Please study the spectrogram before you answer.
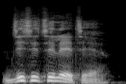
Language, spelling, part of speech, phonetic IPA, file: Russian, десятилетие, noun, [dʲɪsʲɪtʲɪˈlʲetʲɪje], Ru-десятилетие.ogg
- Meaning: 1. ten-year period, decade 2. tenth anniversary, tenth birthday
